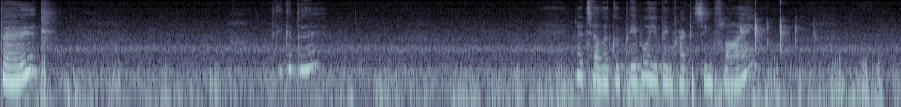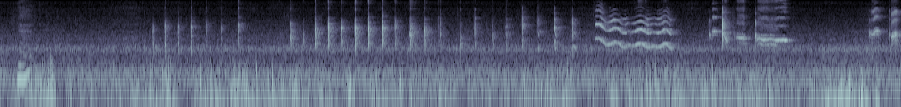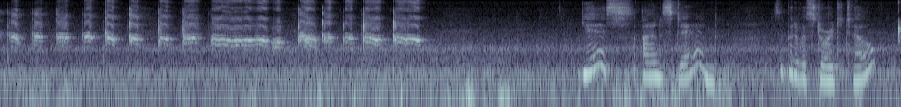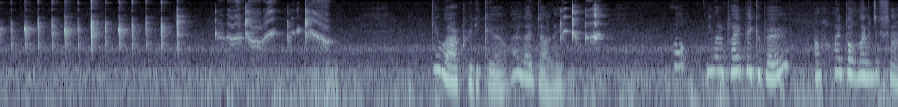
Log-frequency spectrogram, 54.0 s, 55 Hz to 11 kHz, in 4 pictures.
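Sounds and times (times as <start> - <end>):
parrot clicking: 11.1 - 12.3, 15.6 - 17.2, 17.8 - 22.2, 40.5 - 45.4
parrot whistling: 21.0 - 25.4, 40.5 - 45.6, 48.9 - 49.6
parrot chirping whistles: 21.6 - 25.4, 40.5 - 45.6, 48.9 - 49.7.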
